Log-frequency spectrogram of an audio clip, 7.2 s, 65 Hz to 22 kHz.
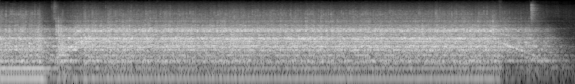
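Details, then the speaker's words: Emco Maximat V10-P lathe gearbox after cleanup and shear pin fix, run through speeds from 60 rpm upward: even whirring gear whine holding steady then winding down as the spindle stops; some speeds slightly rattly but it sounds acceptable, normal. "you know we don't sound too bad to me"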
